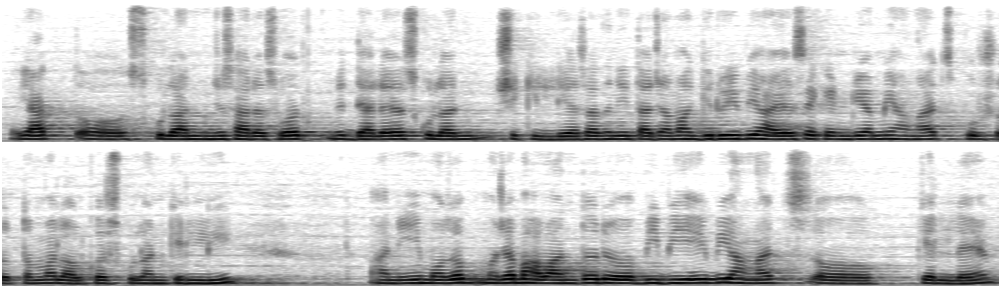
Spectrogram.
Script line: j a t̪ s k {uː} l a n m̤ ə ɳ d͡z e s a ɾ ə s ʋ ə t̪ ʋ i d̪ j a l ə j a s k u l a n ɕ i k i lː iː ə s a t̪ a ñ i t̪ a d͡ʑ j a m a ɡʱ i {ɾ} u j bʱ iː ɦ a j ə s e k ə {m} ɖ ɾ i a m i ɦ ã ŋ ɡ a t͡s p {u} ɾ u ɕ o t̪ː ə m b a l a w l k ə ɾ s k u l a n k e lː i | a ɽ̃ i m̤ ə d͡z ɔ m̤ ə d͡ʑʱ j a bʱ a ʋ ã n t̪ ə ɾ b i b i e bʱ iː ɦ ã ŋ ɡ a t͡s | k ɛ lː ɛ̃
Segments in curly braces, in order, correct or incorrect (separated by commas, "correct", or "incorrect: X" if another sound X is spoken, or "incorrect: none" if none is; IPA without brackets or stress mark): incorrect: u, correct, incorrect: ɳ, correct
